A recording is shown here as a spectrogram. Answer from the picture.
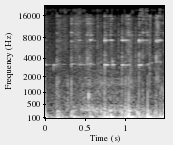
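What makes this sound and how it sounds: The bottom of a glass cologne bottle, a Next L'Homme dupe of Le Mal, is tapped repeatedly, giving dull low thuds with faint glassy clinks that die away quickly. The bottom is tapped because the sides of the bottle make little noise.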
